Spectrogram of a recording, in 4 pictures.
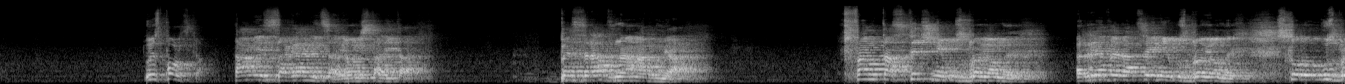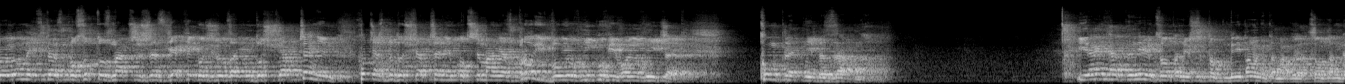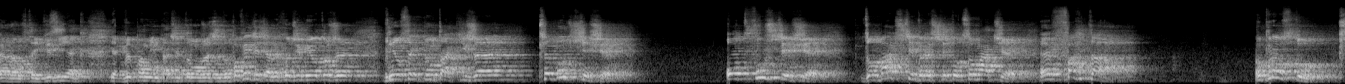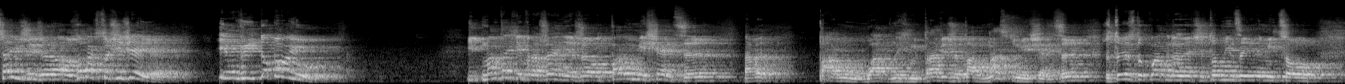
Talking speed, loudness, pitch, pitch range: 135 wpm, -16 LUFS, 215 Hz, 195-250 Hz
